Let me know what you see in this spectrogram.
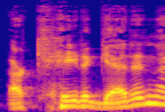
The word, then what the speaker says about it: Arcadegeddon: Uh, Arcade Arcadegeddon, I guess it's pronounced Arcadegeddon, Arcadegeddon.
